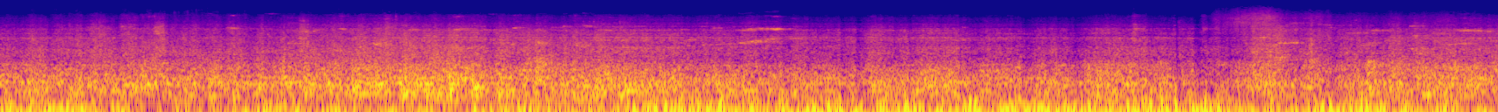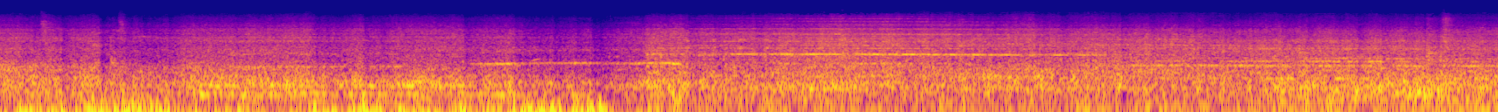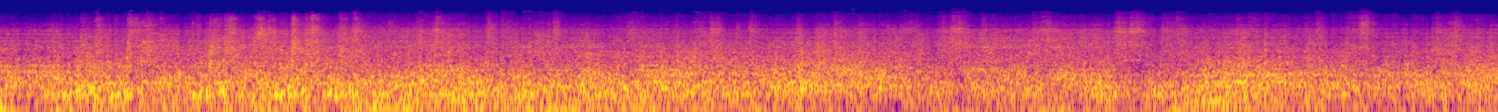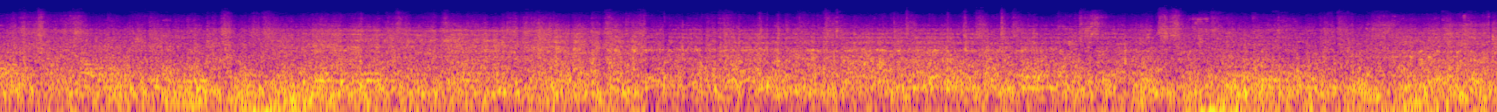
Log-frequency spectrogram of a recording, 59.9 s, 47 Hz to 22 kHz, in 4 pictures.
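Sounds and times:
train wheels clattering over rail joints: 0.2s - 7.9s, 26.2s - 59.9s.

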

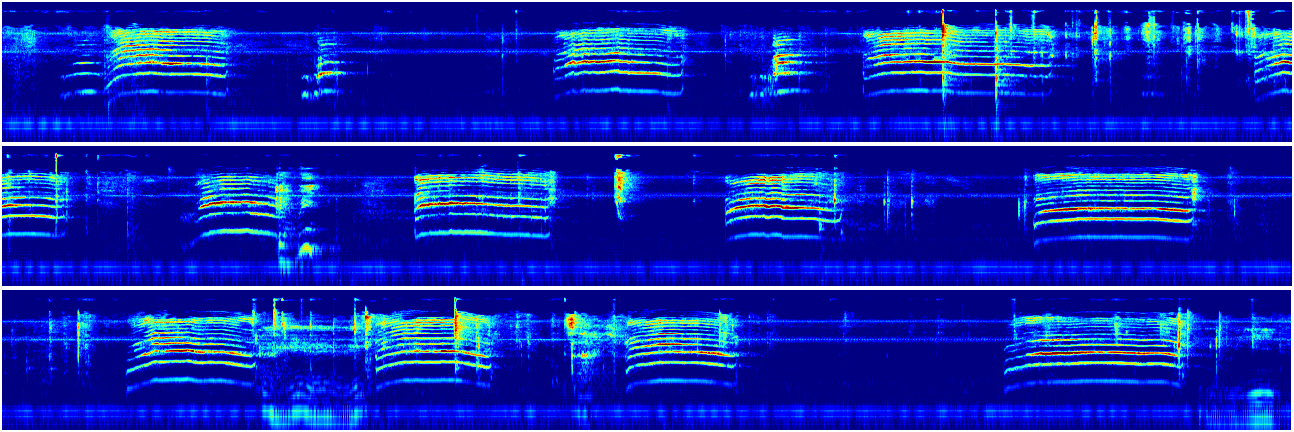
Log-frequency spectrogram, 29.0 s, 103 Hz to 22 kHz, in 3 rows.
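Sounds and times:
steady low hum: 0.0s - 29.0s
cat meowing: 26.9s - 28.3s.

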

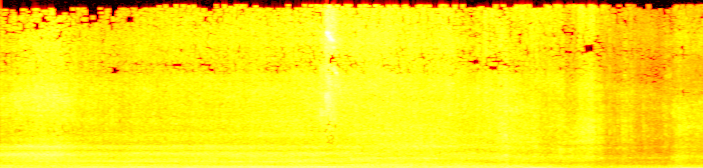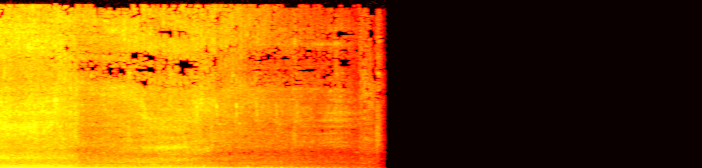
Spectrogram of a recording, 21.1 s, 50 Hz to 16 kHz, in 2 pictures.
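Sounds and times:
diesel bus engine driving past: 0.0s - 16.3s.

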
